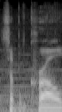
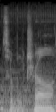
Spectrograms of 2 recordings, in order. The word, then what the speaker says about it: sepulchral: Sepulchral, not Sepulchar, Sepulchral.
